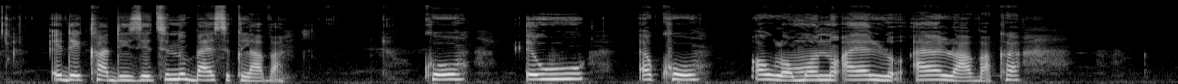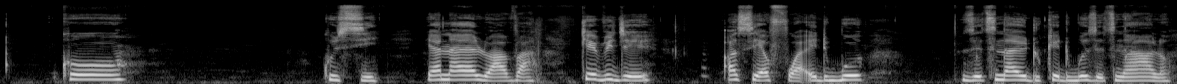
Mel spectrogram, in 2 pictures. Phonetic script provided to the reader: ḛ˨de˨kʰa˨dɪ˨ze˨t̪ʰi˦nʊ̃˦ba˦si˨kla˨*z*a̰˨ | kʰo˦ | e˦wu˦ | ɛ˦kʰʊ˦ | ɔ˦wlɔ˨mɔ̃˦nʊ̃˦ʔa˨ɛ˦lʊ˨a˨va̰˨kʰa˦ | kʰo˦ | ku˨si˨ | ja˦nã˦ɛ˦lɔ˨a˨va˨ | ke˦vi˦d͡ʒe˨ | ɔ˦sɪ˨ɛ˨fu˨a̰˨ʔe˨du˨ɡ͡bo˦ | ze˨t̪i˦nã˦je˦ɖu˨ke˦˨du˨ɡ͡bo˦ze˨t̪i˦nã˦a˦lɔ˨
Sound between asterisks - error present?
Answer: yes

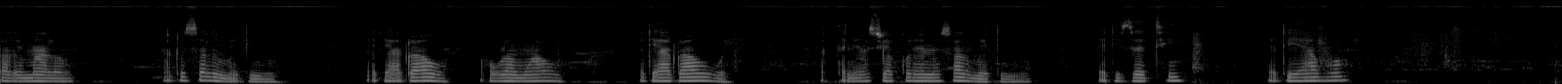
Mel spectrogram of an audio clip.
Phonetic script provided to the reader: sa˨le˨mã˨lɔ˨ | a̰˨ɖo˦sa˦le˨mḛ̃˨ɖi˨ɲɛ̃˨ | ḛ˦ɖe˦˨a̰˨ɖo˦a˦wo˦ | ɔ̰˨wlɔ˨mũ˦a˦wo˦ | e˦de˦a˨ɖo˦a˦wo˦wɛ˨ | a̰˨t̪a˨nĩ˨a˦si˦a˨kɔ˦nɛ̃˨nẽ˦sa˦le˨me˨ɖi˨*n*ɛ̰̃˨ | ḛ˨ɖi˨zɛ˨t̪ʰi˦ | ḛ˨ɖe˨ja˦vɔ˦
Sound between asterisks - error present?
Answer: yes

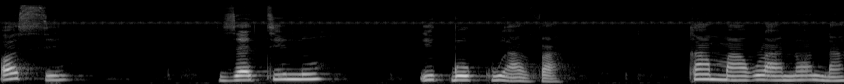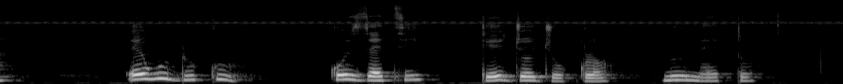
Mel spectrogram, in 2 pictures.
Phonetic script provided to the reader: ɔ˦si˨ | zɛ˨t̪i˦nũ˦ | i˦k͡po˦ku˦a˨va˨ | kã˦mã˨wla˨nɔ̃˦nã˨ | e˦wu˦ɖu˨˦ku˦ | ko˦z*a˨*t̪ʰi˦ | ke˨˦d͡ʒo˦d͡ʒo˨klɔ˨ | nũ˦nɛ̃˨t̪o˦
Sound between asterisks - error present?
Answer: yes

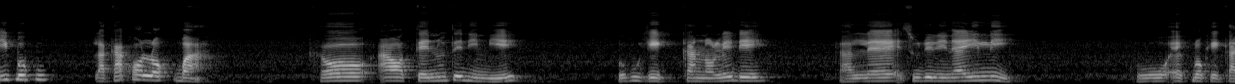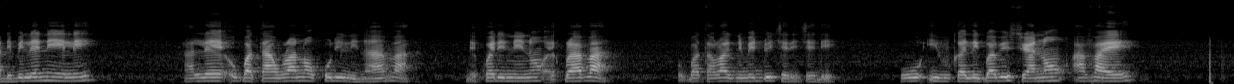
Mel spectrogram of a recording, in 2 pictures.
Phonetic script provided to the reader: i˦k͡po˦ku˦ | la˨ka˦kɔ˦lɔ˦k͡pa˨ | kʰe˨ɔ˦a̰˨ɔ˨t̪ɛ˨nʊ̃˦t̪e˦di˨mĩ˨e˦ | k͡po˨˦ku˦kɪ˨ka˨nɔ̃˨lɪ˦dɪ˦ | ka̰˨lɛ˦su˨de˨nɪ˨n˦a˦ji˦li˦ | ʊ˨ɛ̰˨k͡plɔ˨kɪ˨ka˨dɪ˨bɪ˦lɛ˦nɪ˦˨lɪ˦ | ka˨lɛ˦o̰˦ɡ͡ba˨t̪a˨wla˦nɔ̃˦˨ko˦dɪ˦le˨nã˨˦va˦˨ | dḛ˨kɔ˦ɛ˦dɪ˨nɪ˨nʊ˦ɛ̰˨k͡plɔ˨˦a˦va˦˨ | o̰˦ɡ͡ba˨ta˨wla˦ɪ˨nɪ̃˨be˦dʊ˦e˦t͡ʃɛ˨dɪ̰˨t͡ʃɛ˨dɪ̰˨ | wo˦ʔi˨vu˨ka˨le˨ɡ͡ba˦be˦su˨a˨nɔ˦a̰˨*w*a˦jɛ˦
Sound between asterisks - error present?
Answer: yes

